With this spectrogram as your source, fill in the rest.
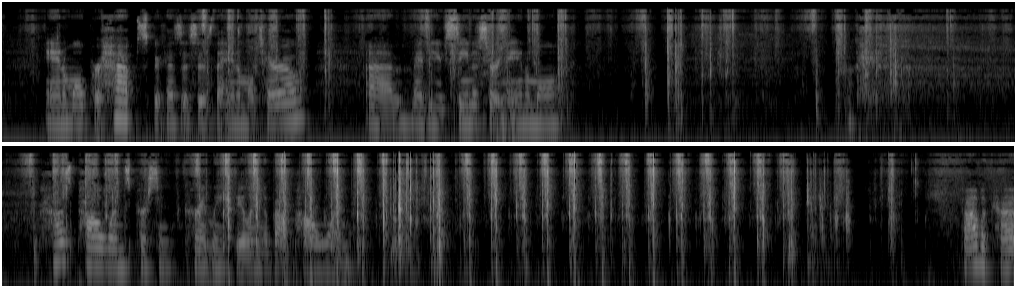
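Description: Playing cards are shuffled with quick, rapid flicks.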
